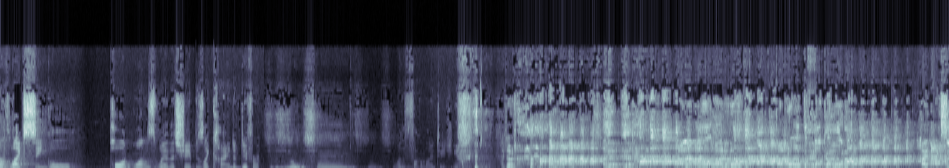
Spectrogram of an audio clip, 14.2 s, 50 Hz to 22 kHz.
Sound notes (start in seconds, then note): 6.9 laughs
